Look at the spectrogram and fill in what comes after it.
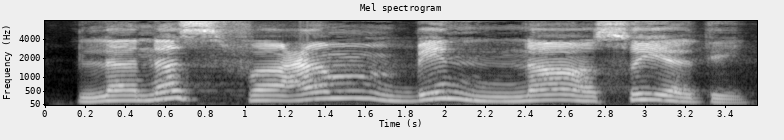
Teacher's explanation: لنسفعا بالنا، صاد زیر سی، یا زبر یا، تا زیر تی، بالناصیتی، لنسفعا بالناصیتی، اصل میں ہے لنسفعن، عین الف دو زبر عن. تو قاعدہ ہے کہ جب تنوین آ جائے اور اس کے بعد با آئے تو وہاں پر اقلاب کریں گے، یعنی اس تنوین کو میم سے بدل کر پڑھیں گے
